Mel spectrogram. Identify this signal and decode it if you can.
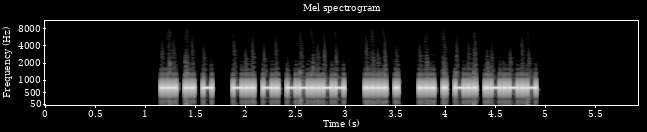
Morse code, heard as a keyed tone, about 40 wpm, 700 Hz. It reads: SIT DN, HE SED.
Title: Sentences from Top 500 Words and Abbreviations 40wpm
